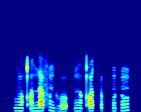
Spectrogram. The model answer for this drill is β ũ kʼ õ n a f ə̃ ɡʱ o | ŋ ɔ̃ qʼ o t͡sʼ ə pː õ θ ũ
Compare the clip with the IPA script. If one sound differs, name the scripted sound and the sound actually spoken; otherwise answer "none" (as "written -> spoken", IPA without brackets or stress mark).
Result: kʼ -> qʼ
